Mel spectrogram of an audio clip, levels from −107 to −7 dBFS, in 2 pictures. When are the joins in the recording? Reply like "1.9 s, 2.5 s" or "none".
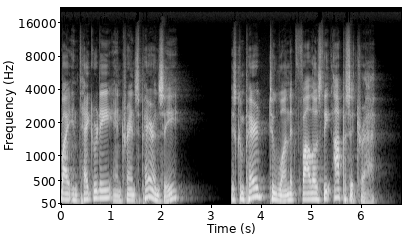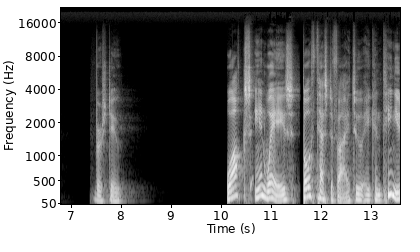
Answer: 7.4 s, 11.6 s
